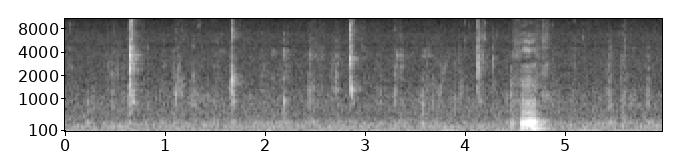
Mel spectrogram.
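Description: A person chewing food with the mouth, quiet, with a few faint sharp clicks spread through it and a short voiced sound, like a hum, about four and a half seconds in.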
